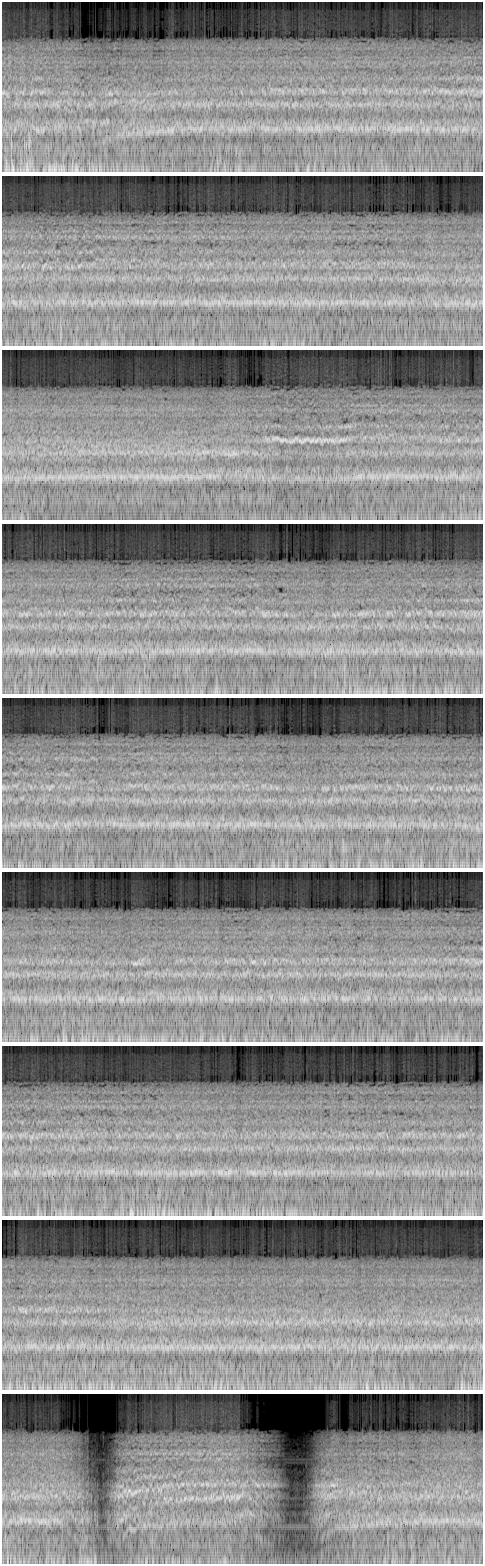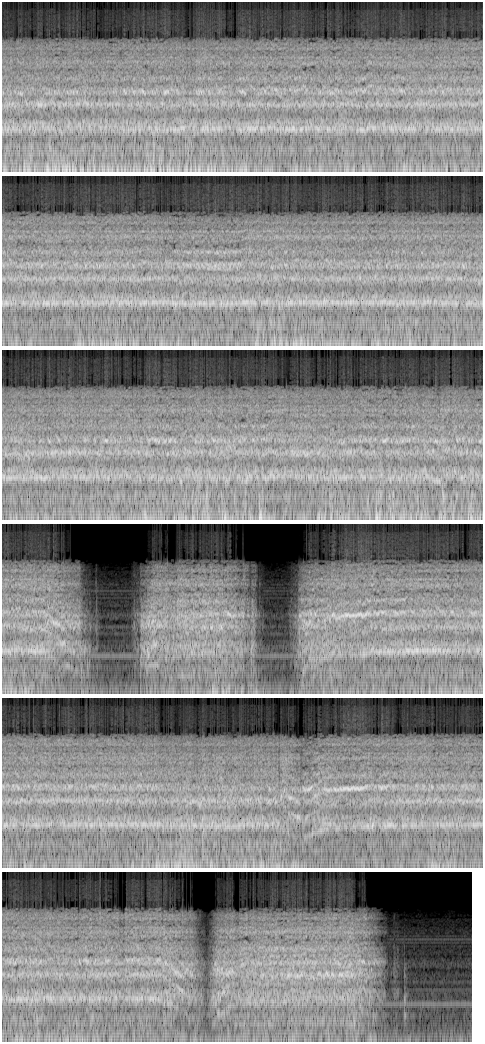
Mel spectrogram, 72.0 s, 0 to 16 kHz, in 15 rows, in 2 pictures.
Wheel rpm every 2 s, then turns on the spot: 200, 230, 220, 230, 220, 210, 230, 230, 220, 220, 230, 230, 230, 230, 230, 230, 230, 220, 210, 150, 130, 200, 230, 240, 230, 220, 220, 240, 220, 90, 140, 230, 200, 230, 170, 100.
40-42 58-60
